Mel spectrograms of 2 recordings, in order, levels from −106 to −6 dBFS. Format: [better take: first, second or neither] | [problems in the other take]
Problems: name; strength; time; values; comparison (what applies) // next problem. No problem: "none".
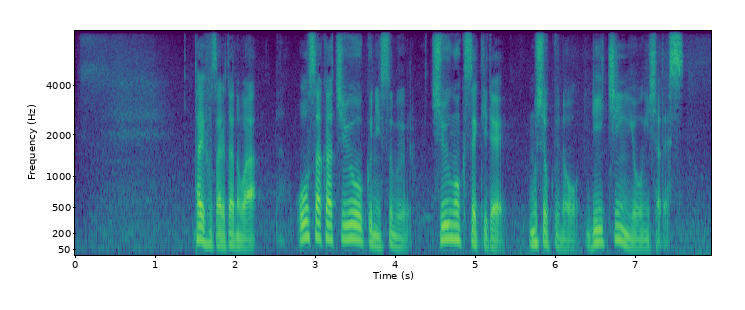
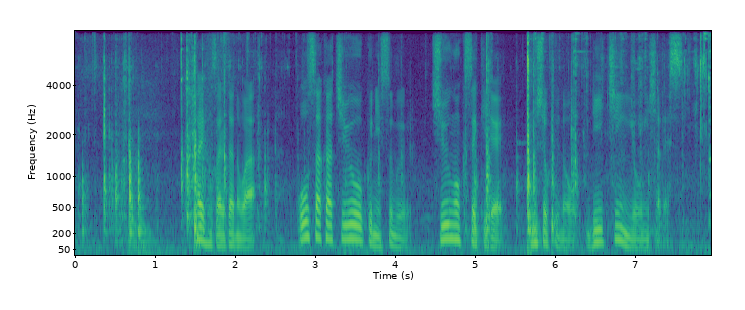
first | background sound (Keys jangling); 2 dB below the speech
